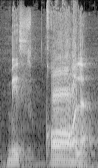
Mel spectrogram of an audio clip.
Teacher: سا کو نرم ادا کرنا، قاف کو موٹا اور یہ قا الف مدہ ہے، لام کو لمبا نہیں کرنا.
